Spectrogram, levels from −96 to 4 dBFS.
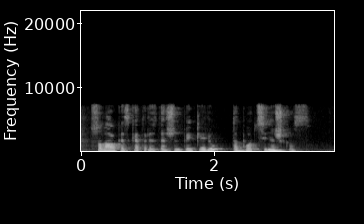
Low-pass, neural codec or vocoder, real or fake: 7.2 kHz; none; real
